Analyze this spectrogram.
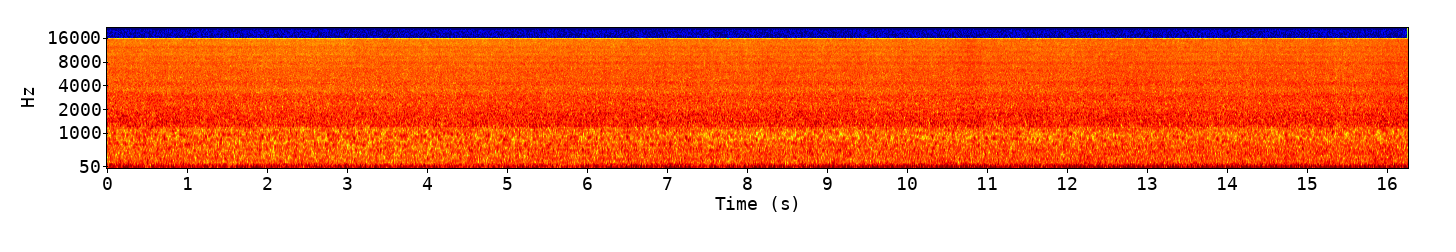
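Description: A boat's wake churns and splashes on the water.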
